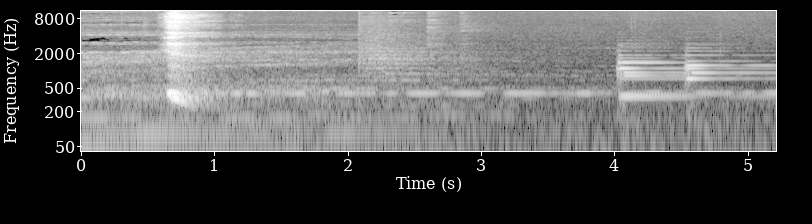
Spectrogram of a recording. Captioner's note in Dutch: Tina snikt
